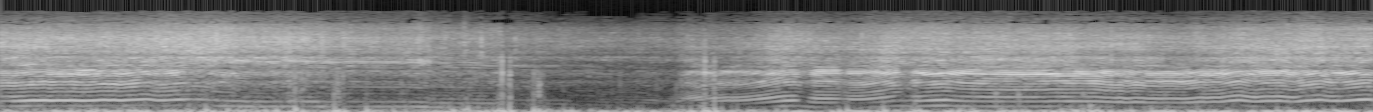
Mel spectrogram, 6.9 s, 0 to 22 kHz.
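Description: Suzuki AX100's single-cylinder two-stroke engine at race revs, pitch rising and falling with the throttle. It dies away briefly about halfway through as the throttle is shut, then picks back up and revs on.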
